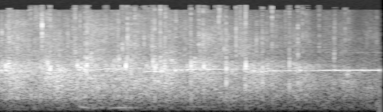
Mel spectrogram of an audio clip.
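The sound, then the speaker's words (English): A crowd claps for the team behind the morning's videos, a steady, dense round of applause, loud and sustained throughout, with a thin high whistle-like tone running through the latter half. “Let's just give everybody one last round of applause for all of that.”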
